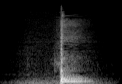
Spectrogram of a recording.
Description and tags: Closing a 64 years old book, hard covered and filled with a very thin kind of paper.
